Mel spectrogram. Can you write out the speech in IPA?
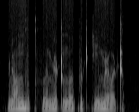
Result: ɳɔŋɡu kʷʰemɳoʈ ŋʷekʷəʈ kim ɭoʈ

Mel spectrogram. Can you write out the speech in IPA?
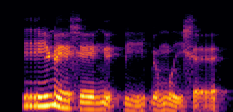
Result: riː˦˥ɳeː˧ xeː˧ŋḛ˦˥ k͡piː˨˩˦ ɓʏ˨˩˦ŋʷiː˨˩˦xɛ̰˨˩˦

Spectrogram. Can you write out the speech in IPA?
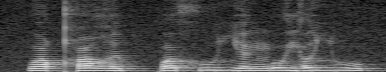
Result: o˧ qʰo˨˥ʁi˧pːʌ˨˥ xu˩˧˩ʎɛ˦˥ŋo˨˥ jʌ˧ʎu˨˥

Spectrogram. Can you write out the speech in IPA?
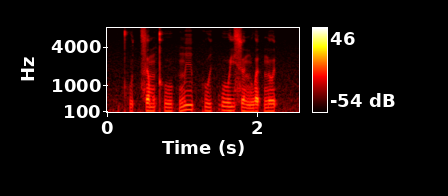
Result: kʷʰɐ˨t̚sɐ˧mkʰuː˨k̚ miː˥p̚kʷiː˨˥k̚ wuː˨jsɵ˨˩n wɐ˨t̚n̪ɵ˧t̚

